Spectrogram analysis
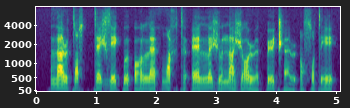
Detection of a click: absent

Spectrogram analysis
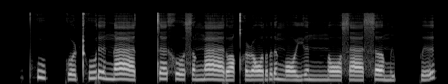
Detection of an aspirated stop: present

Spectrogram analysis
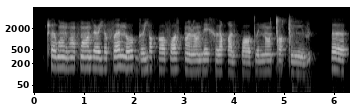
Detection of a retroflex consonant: present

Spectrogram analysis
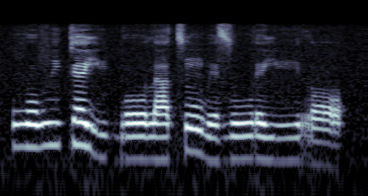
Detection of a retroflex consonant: absent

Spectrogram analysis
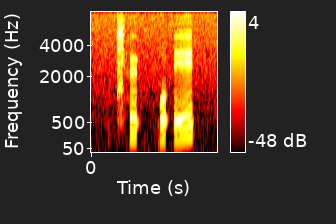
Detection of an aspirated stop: present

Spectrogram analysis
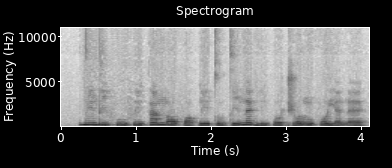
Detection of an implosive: absent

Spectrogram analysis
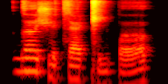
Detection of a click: present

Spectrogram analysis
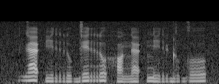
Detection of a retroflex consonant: present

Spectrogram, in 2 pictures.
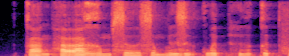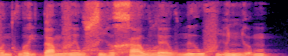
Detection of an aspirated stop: absent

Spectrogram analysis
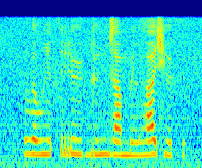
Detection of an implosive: absent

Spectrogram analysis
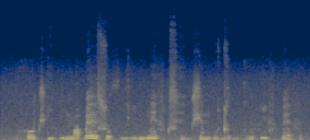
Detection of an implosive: present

